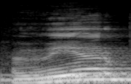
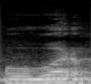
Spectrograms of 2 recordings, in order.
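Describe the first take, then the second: First: The vowel sounds like 'air'. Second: The vowel sounds like 'er'. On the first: The speaker calls it wrong. "कुछ बच्चे वेयर पढ़ते हैं, वो भी गलत है" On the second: The speaker calls it right. "इसका मतलब वर होता है"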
